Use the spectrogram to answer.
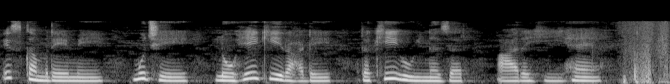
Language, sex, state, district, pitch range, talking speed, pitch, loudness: Hindi, female, Madhya Pradesh, Katni, 165-200 Hz, 115 wpm, 170 Hz, -14 LUFS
